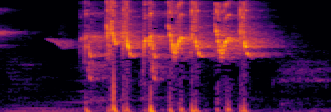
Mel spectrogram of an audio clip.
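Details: Black-winged myna song used to get a stressed caged bird singing: a brief thin whistle, then a second-long burst of loud, harsh, rapidly repeated chattering notes.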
